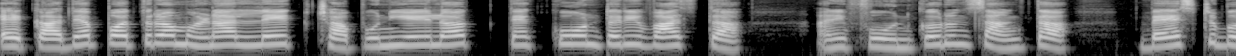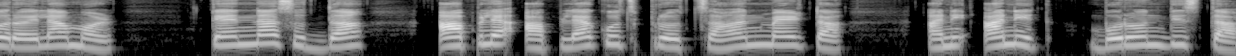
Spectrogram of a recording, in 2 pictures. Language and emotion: Goan Konkani, neutral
